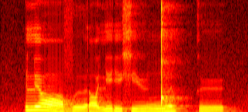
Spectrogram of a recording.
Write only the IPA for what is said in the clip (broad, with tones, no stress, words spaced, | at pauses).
lʲɔː˦˨ vɯː˨ɾɔ˨ lʲɨ˦ɾʲʉ˧xʲʉː˧ ŋ͡ǃɯ˦l kːʉː˧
